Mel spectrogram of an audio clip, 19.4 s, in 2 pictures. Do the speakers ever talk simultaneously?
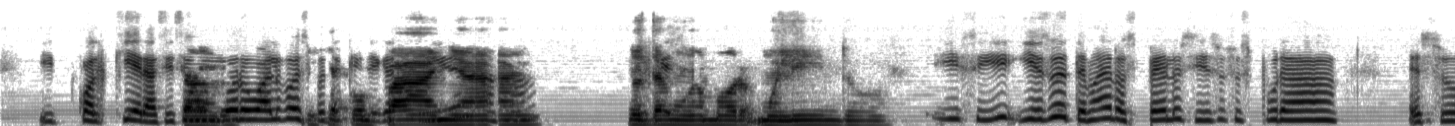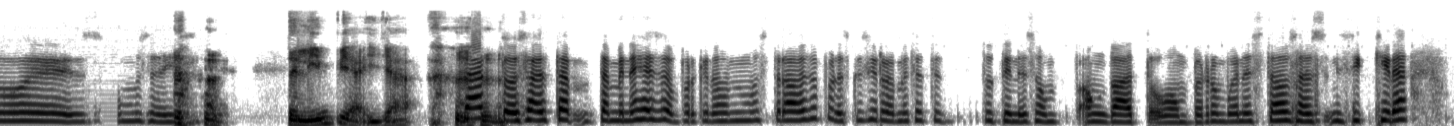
Yes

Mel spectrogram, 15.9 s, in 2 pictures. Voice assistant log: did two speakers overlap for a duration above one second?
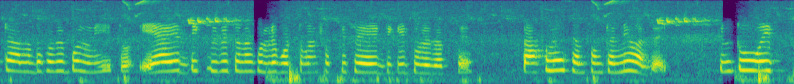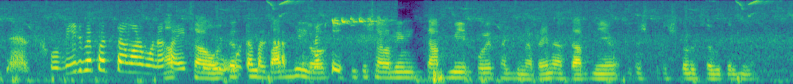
Yes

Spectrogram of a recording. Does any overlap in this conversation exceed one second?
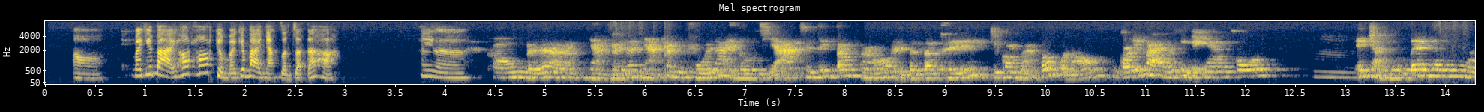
No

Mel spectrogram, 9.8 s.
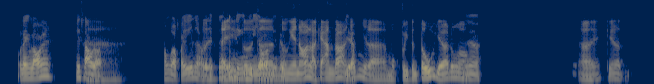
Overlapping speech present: Yes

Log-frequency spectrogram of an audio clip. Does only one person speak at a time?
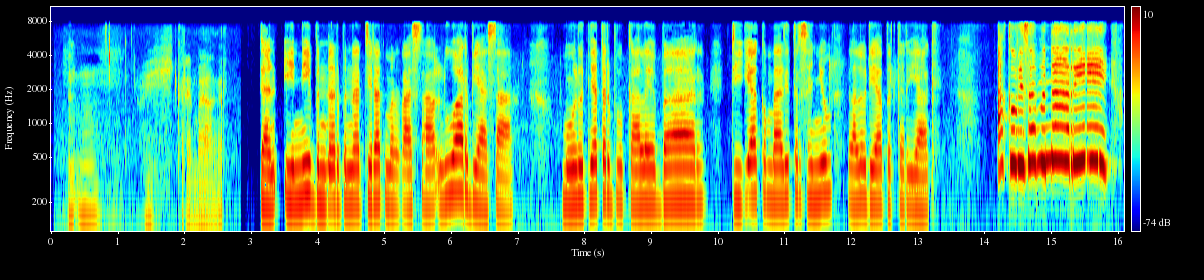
Yes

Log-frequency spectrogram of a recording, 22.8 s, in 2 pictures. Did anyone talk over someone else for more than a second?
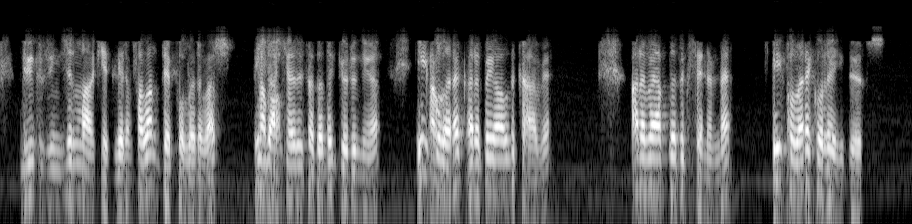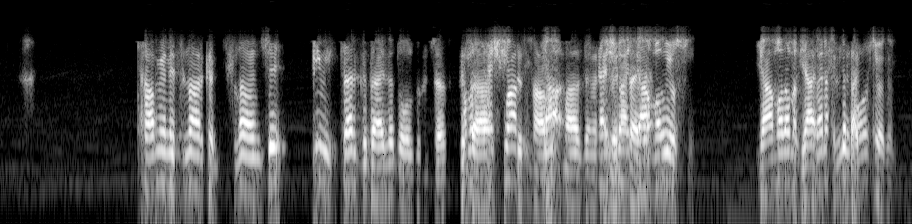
Yes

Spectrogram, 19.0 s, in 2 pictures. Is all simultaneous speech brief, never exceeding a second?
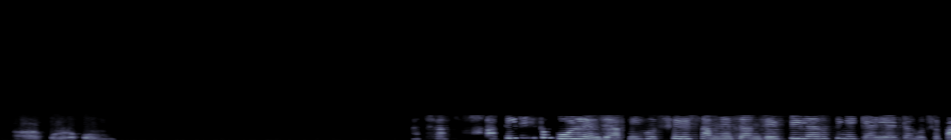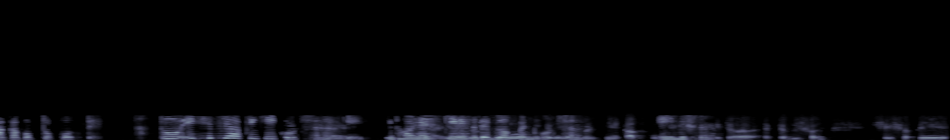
No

